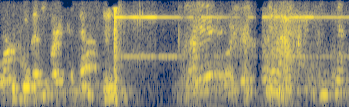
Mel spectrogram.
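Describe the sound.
A bell is struck once and rings with a clear, sustained metallic tone that lingers for a moment while people keep talking over it.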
